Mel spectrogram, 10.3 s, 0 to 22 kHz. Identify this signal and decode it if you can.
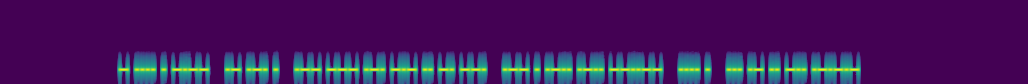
Morse code, heard as a keyed tone, about 44 wpm, 700 Hz. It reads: THEY ARE WORKING WELL, HE SAID.
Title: Sentences from Top 700 Words 45wpm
